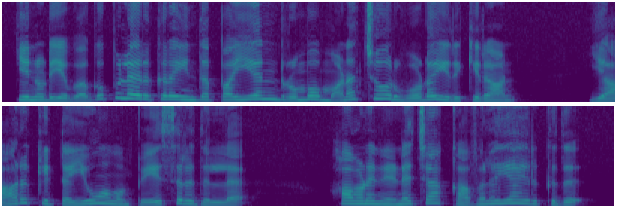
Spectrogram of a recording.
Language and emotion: Tamil, sad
